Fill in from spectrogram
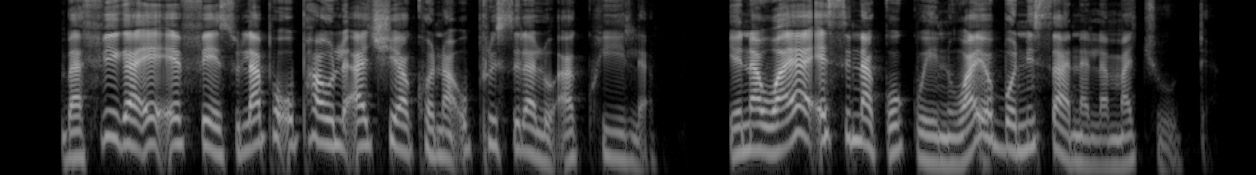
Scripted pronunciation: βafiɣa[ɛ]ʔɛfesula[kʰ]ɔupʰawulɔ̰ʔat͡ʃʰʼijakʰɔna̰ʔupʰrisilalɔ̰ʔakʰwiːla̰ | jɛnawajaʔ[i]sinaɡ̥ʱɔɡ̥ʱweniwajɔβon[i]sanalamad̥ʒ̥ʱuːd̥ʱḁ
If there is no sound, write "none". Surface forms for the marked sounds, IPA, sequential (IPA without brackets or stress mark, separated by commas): ɛ, pʰ, e, i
